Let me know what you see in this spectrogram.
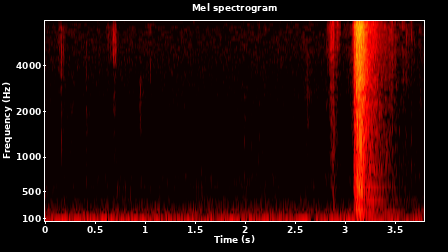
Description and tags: Throwing Paper In Trash
Ball of paper being thrown in trash with trashbag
